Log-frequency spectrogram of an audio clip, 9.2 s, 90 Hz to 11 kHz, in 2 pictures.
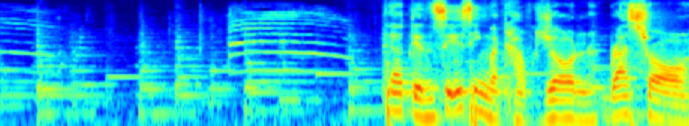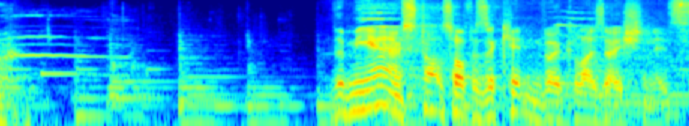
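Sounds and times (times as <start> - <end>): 
cat meowing: 0.0 - 0.7, 1.4 - 2.6, 4.2 - 5.7
speech: 2.6 - 4.8, 6.8 - 9.1.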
